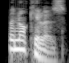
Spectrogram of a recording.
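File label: "binoculars", British English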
